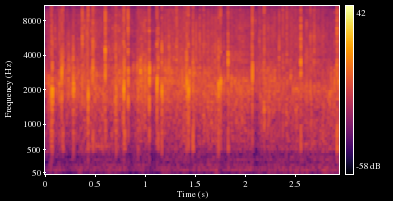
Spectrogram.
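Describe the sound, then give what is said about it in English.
A live audience bursts into steady applause, dense overlapping claps at a fairly loud level, sustained without pause and with no voices heard above it. “Please give Flora a massive round of applause.”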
